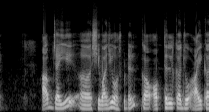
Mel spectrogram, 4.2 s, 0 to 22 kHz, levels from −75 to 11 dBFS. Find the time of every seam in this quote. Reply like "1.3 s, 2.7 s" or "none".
2.8 s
